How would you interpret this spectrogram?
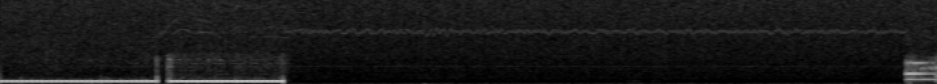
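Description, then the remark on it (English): A loud, steady telephone tone while calling Delta Airlines hums for over a second with a brief break, then cuts to near silence before another tone begins at the very end. No one speaks. “We're going to call the Delta Airlines.”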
